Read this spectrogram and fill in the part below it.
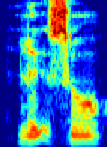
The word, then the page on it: lwsu: apatani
